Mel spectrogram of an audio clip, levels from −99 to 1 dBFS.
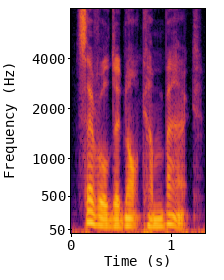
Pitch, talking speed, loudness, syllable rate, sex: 100 Hz, 225 wpm, -17 LUFS, 5.6 syllables/s, male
